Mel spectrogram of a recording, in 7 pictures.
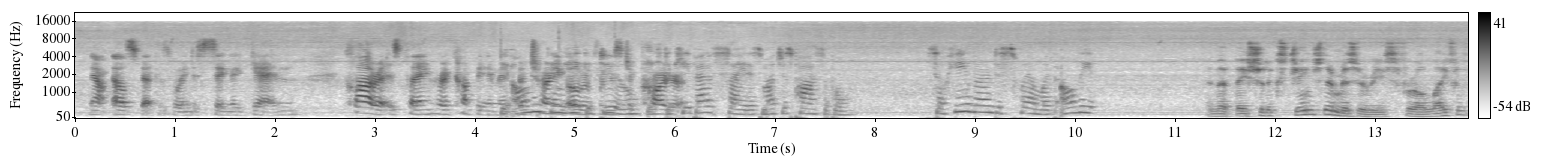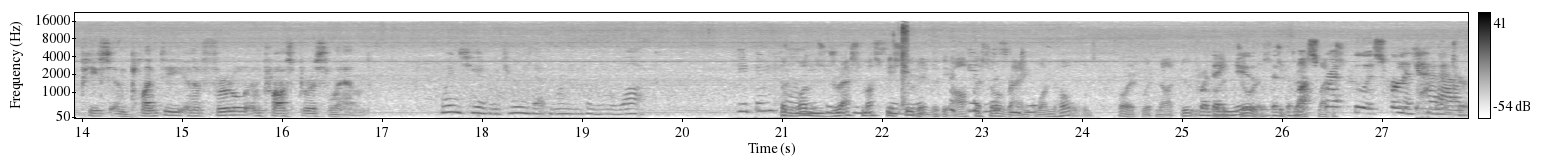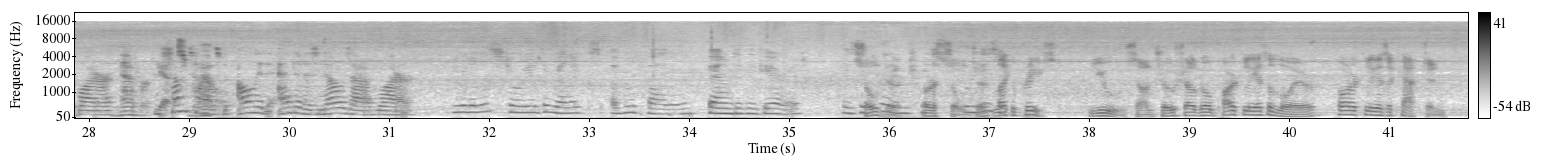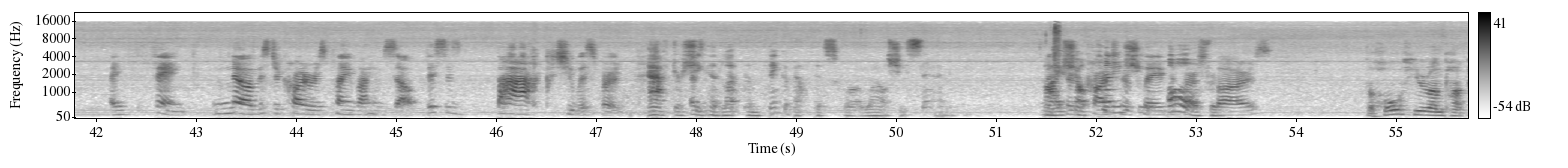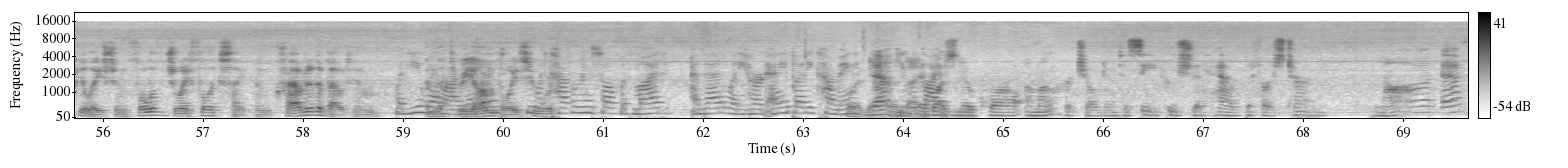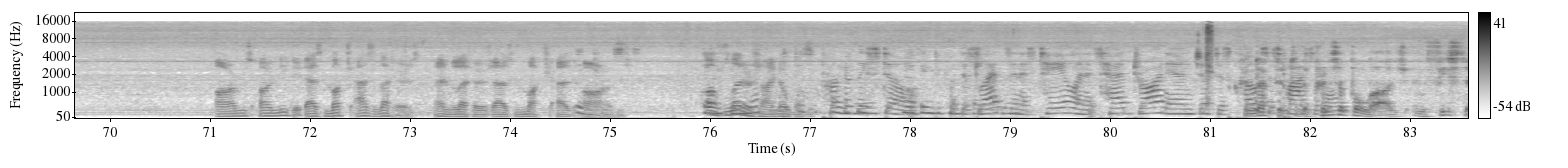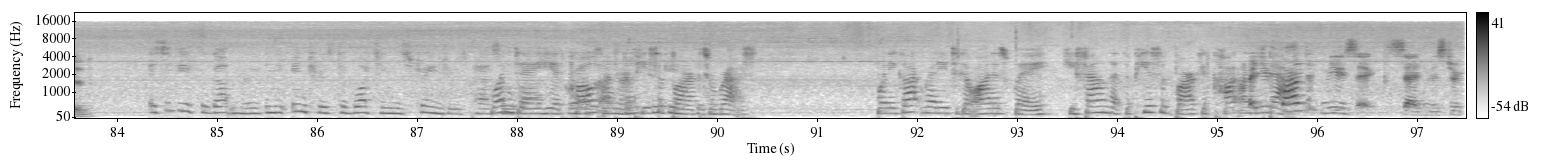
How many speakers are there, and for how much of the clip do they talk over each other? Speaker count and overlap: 6, about 25%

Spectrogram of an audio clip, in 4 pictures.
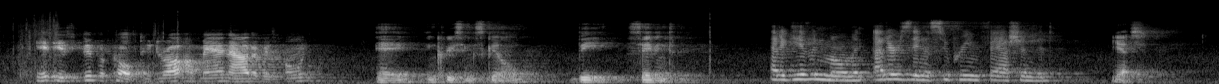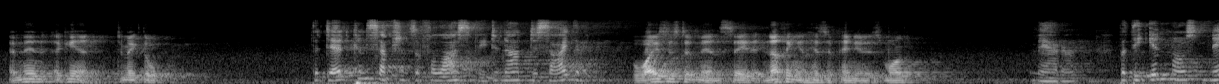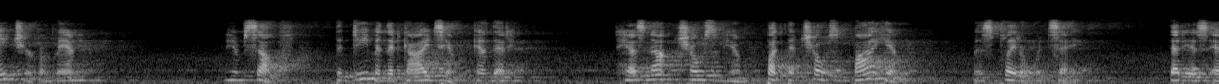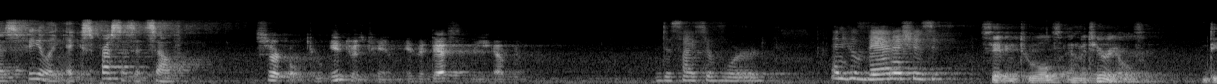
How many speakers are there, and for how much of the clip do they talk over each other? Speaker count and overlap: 5, no overlap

